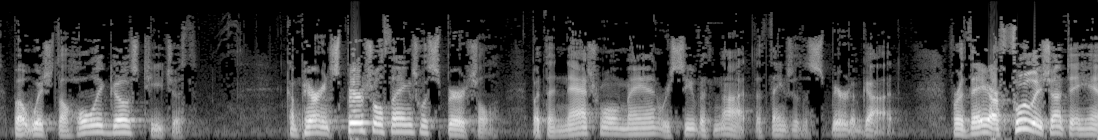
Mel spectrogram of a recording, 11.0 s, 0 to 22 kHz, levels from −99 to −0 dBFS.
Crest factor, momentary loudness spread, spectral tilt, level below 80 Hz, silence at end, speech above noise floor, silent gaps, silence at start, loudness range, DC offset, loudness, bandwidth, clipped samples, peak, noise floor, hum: 16 dB; 18 LU; -5.5 dB/octave; -60 dBFS; 0 s; 39 dB; none; 0.15 s; 8 LU; under 0.1%; -16 LUFS; 12.5 kHz; under 0.1%; 0 dBFS; -55 dBFS; none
